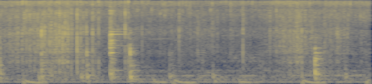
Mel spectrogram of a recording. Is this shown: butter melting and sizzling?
yes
